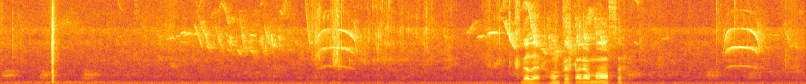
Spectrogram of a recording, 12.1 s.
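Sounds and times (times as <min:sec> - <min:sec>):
faint high bird chirps: 0:00.9 - 0:10.2, 0:10.8 - 0:12.0.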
